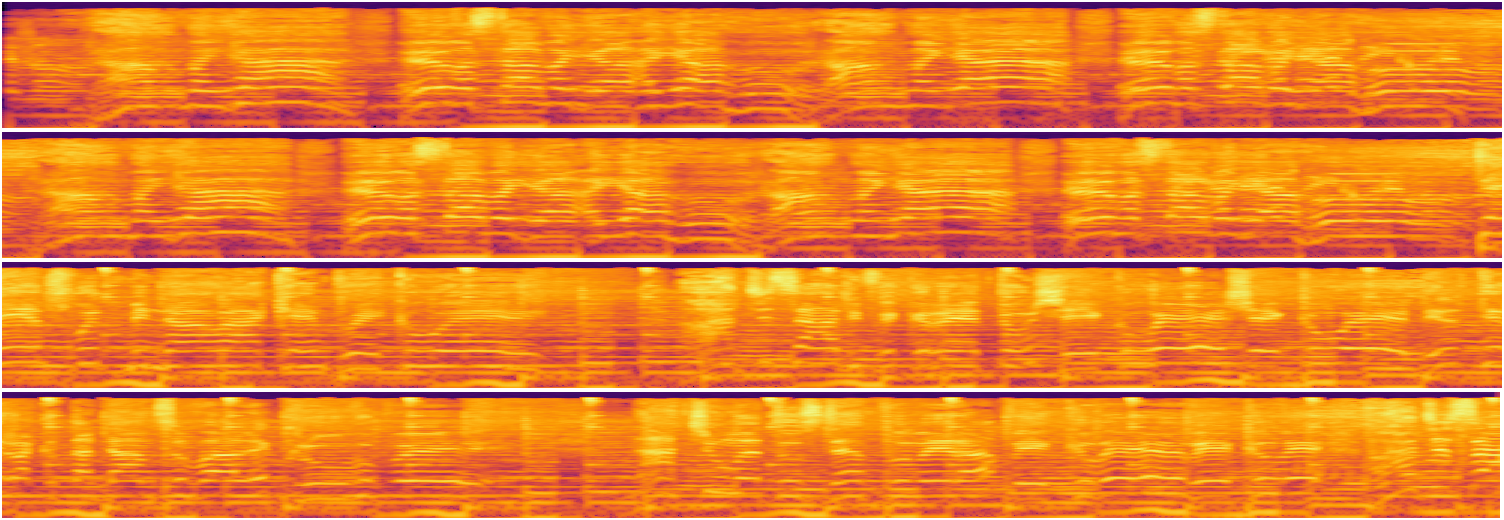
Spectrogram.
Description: energetic and trending
best flute ringtone download
dance ringtone download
